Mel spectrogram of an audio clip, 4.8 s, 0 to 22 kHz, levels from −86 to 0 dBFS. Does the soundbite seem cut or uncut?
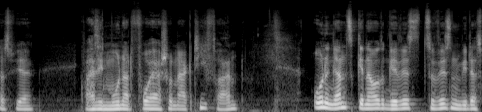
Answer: uncut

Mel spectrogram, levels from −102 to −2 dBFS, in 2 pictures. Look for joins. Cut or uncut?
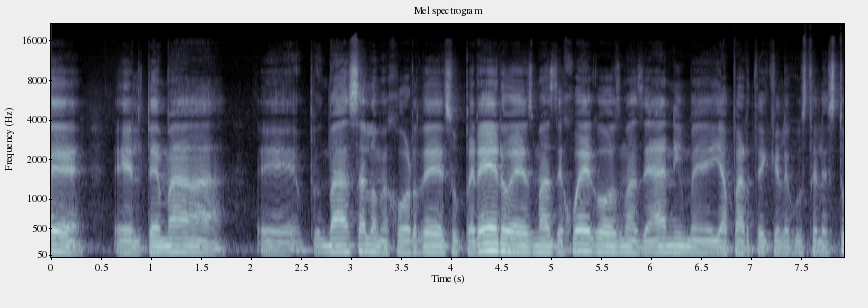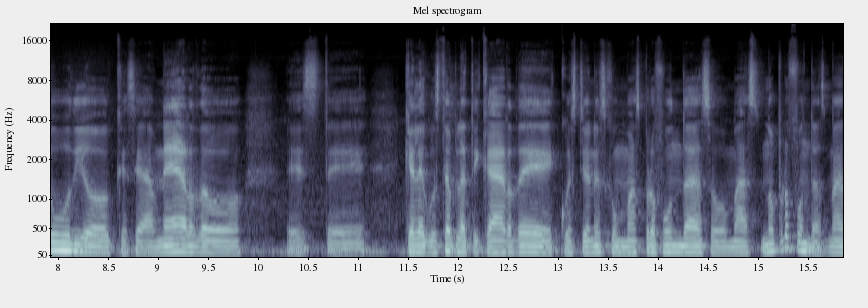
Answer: uncut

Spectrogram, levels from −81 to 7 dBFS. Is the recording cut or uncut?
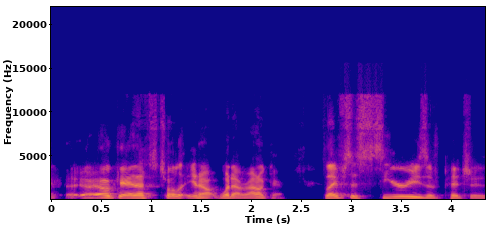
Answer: cut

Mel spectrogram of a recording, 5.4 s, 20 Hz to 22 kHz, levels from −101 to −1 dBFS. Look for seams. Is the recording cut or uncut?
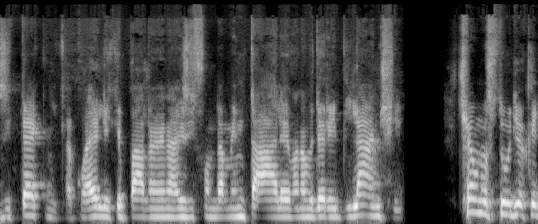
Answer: cut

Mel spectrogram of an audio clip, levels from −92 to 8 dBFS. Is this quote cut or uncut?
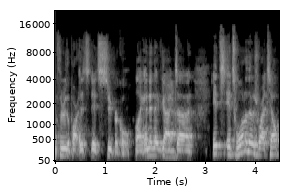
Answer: uncut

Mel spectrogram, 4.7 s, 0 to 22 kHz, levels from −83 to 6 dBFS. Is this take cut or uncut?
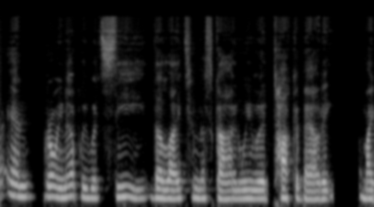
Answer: cut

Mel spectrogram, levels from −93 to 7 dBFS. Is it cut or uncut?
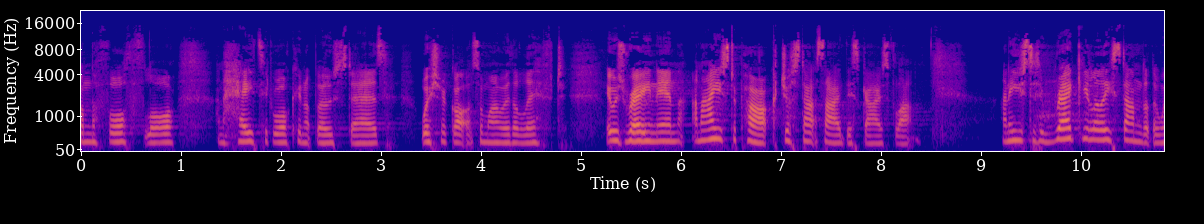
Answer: uncut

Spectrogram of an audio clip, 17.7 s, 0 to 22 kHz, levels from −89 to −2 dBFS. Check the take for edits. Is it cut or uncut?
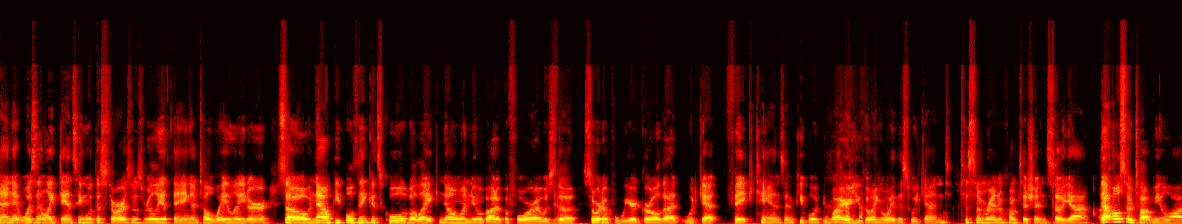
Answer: cut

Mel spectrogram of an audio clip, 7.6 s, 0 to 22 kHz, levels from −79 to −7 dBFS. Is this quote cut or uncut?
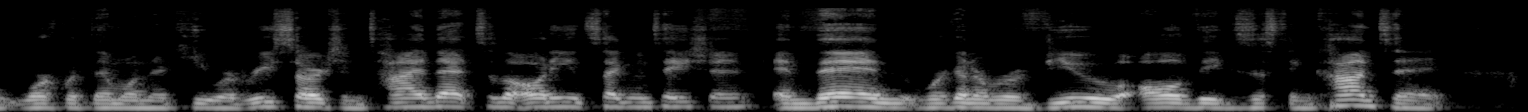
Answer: cut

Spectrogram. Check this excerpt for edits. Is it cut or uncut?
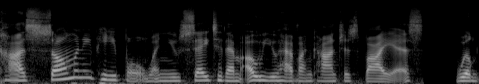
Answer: uncut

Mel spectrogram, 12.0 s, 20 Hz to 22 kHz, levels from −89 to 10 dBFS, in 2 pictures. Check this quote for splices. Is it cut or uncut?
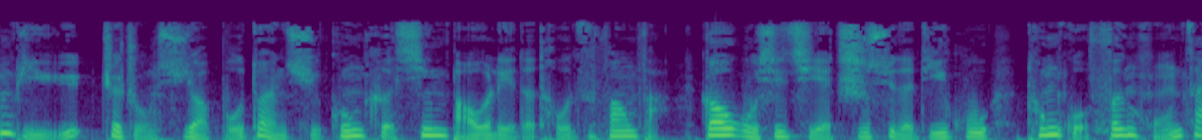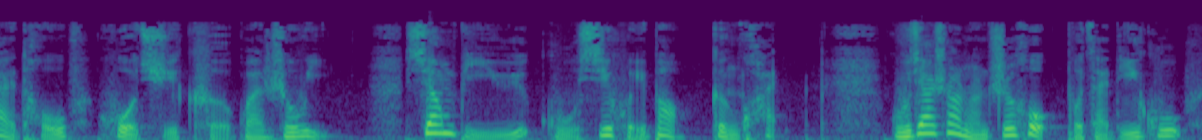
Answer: cut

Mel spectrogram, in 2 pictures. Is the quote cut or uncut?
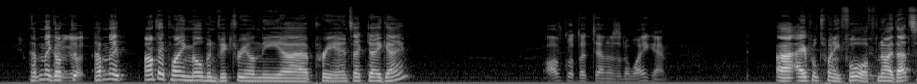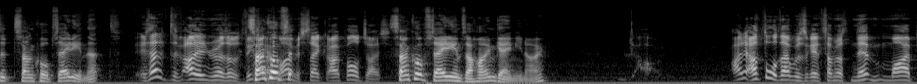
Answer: uncut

